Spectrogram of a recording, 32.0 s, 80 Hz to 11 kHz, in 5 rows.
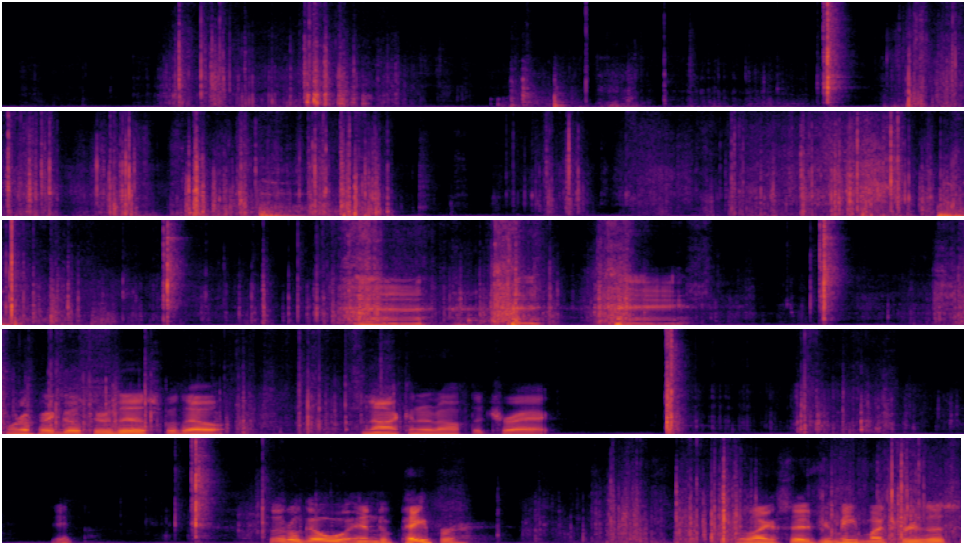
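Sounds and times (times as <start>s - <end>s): paper rustling and crinkling: 0.8s - 17.9s, 18.6s - 21.9s, 24.0s - 25.7s, 29.0s - 32.0s.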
